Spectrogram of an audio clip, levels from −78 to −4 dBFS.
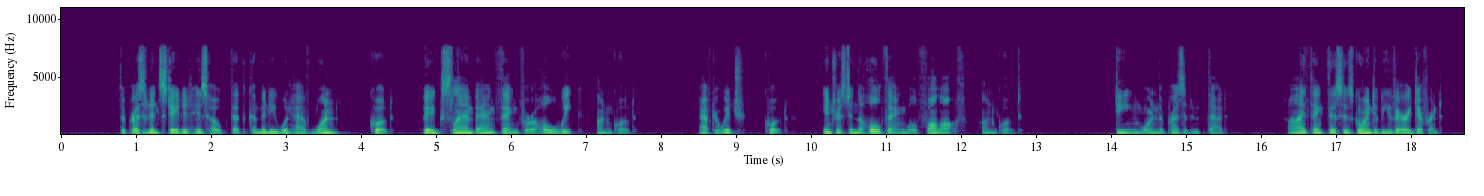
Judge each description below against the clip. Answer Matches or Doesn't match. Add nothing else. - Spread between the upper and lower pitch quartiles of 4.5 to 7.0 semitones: Matches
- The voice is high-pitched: Doesn't match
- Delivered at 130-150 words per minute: Matches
